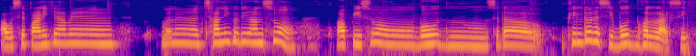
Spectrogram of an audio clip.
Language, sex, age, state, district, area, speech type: Odia, female, 30-45, Odisha, Bargarh, urban, spontaneous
